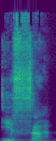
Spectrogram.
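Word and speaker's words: عيسى: No Alcorão e em outras fontes muçulmanas, o nome tradicional para Jesus é Issa, Ain, Ia e Shin.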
